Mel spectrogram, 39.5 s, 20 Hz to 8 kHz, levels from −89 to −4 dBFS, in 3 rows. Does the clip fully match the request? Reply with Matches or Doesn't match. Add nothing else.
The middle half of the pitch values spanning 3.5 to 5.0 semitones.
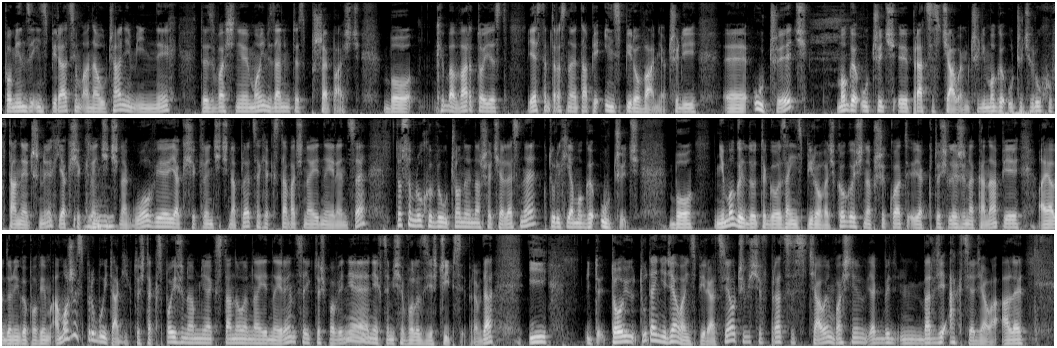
Matches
